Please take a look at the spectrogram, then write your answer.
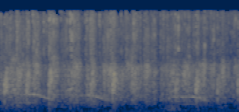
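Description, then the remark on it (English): A church audience breaks into steady applause during a morning worship service, dense overlapping claps filling the air continuously, with a few faint voices and calls mixed in beneath the clapping. “Somebody ought to clap this morning.”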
